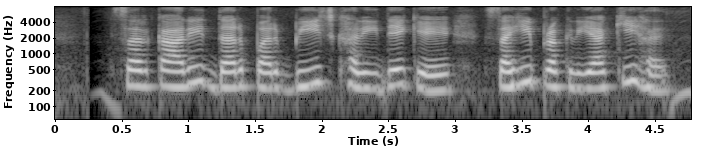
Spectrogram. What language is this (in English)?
Magahi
